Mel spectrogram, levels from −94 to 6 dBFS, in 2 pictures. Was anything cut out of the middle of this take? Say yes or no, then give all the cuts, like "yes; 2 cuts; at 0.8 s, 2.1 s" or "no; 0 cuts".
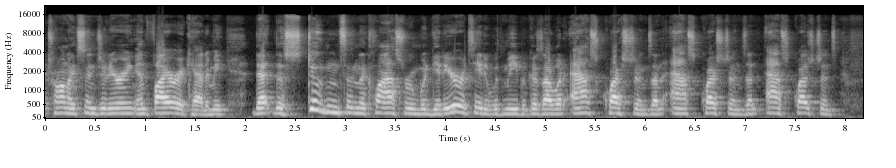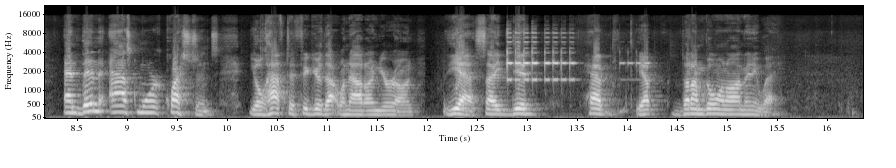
yes; 3 cuts; at 10.1 s, 12.0 s, 14.4 s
